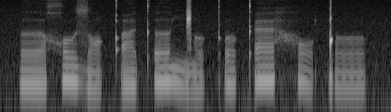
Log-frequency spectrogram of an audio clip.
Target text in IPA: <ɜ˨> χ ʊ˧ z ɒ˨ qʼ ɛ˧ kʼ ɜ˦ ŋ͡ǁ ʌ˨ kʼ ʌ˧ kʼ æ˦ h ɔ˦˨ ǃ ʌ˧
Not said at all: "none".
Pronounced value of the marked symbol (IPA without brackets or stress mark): ɜ˨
